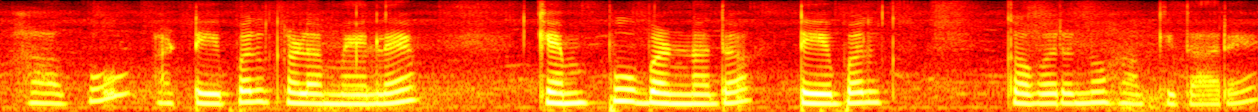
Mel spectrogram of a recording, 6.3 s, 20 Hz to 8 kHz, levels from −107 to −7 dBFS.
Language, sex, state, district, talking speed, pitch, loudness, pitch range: Kannada, female, Karnataka, Koppal, 105 wpm, 270 Hz, -17 LUFS, 260-285 Hz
